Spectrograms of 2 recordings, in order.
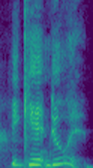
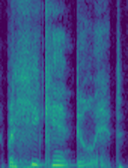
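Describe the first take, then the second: First: Said in the usual way. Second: A whispered dig. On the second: Real, not acted. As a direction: drop to a whisper, hushed. Mocking Jey Uso, quiet aside.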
